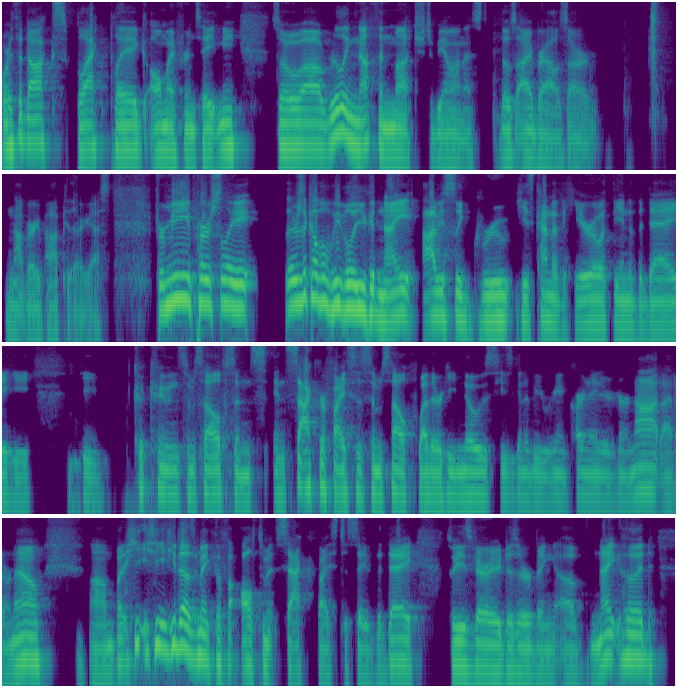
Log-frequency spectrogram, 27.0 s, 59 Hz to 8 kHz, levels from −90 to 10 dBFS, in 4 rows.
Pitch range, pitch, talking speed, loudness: 95-120 Hz, 105 Hz, 195 wpm, -26 LUFS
